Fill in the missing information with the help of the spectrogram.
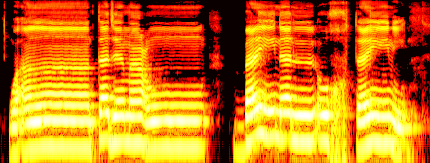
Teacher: بین با کو یا کے سامنے آئیں گے، یا لین بغیر کھینچے پڑیں گے ، نون کو آگے لام کے سامنے لانا ہے، لام ساکن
